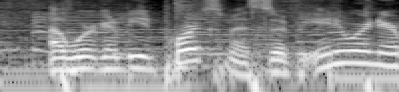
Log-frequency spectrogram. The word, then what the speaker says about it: Portsmouth: an interesting one too because it's spelled m-o-u-t-h and you it's portsmouth yeah i don't think they say port's mouth i think they put a little sauce on it portsmouth portsmouth it's kind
